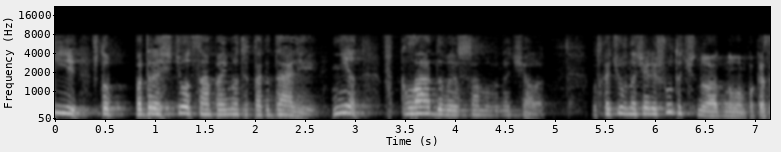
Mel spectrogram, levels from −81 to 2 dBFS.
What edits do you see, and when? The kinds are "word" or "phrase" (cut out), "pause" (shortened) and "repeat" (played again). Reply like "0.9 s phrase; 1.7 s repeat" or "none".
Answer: 1.4 s word; 4.0 s word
